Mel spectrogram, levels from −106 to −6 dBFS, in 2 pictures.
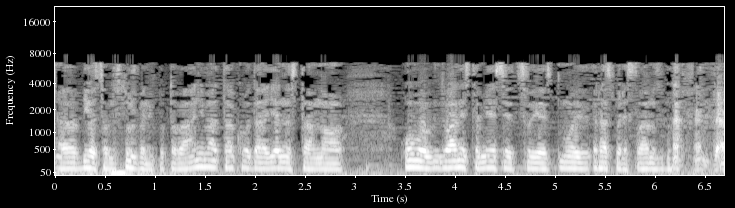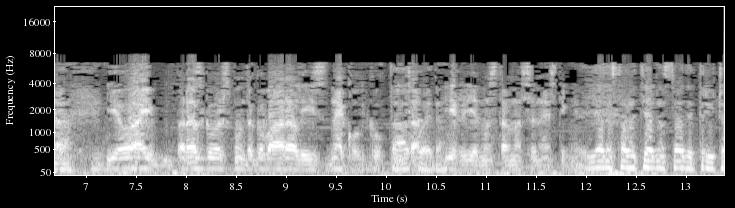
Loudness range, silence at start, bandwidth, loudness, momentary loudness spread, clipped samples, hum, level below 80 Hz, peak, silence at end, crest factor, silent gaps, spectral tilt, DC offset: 3 LU; 0 s; 8 kHz; -10 LUFS; 8 LU; 1%; none; -24 dBFS; 0 dBFS; 0 s; 10 dB; none; -5.5 dB/octave; under 0.1%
